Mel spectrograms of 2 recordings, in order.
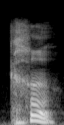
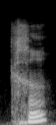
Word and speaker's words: craint: Craindre, craint. Contraindre, contraint. Plaindre, plaint. Okay, and as usual, final T here is not pronounced, so you get craint, contraint, plaint.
